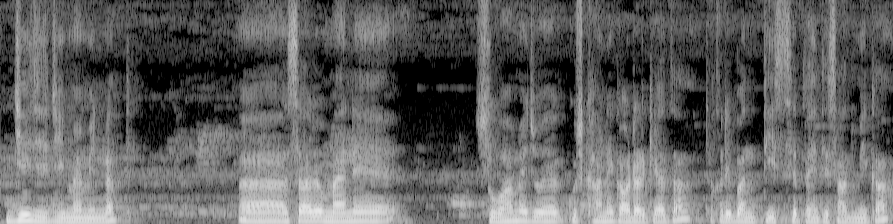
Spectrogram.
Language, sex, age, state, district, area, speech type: Urdu, male, 18-30, Delhi, North West Delhi, urban, spontaneous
